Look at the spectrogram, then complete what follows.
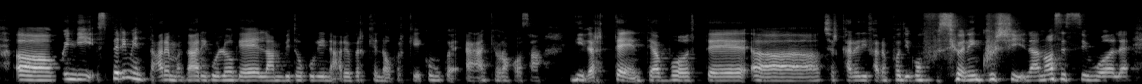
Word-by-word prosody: uhm, 195 -2 +8
quindi 230 +1 -1
sperimentare 270 -7 0
magari 190 0 -1
quello 195 0 -1
che 185 -1 +2
è - - +1
l'ambito 180 +1 -3
culinario, 185 -1 -4
perché 185 +2 -11
no, 180 - -8
perché - - -12
comunque 205 - -9
è - - -3
anche - - -5
una - - -6
cosa - - -10 0.3
divertente 200 -3 0
a 180 - +4
volte, 180 -1 +1
uhm, 175 0 +2
cercare 190 -1 -4
di 190 - -2
fare 190 -1 -6
un 190 - -12
po' 210 - -2
di 190 -2 -2
confusione 205 +2 0
in 210 0 +2
cucina, 205 -4 0
no, 225 +5 +3
se 240 - -2
si 220 -1 -6
vuole. 185 -1 -2
190 Hz, 180 wpm, -24 LUFS, 180-210 Hz, 0.3 s, uhm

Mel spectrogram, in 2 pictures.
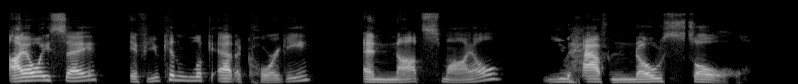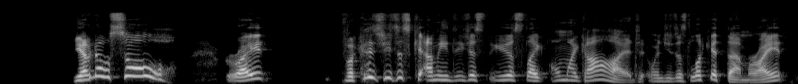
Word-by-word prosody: I 140 - +9
always 195 +2 +5
say, 175 +4 +2 0.3
if 125 +1 -7
you 155 +5 -11
can 215 +3 -1
look 175 0 -6
at 140 -1 +3
a - - -6
corgi 140 - -8 0.5
and 115 -1 +2
not 115 +4 0
smile, 125 - -5 0.4
you 125 +4 -9
have 130 -1 +5
no 120 +5 0
soul. 145 - -4 1.2
You - - +5
have - - +7
no 375 -3 +4
soul, 375 -5 +4 0.5
right? 235 +10 +4 0.8
Because 285 - 0
you 305 0 -1
just 315 0 -5
c - - +1
I 195 - +3
mean, 205 -1 -4
you 195 +1 -13
just 210 +1 -5
you're 205 +2 -4
just 210 0 -7
like, 170 -3 -1
"Oh 185 - -11
my 195 -1 -6
god", 200 +5 -3
when 145 0 -13
you 145 - -13
just 160 +1 -10
look 205 +3 -4
at - - -1
them, 100 -1 -3
right? 105 +2 -1
175 Hz, 160 wpm, -24 LUFS, 130-210 Hz, 1.2 s, I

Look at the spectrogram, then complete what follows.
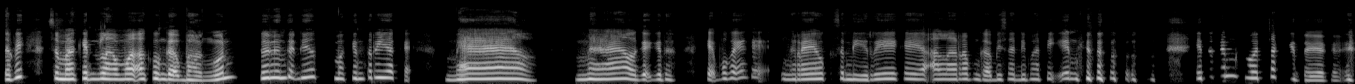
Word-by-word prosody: Tapi, 230 +9 +4 0.3
semakin 245 -1 +6
lama 240 -1 +5
aku 250 +2 -3
nggak 220 -3 +5
bangun, 205 +7 +2 0.3
dan 295 +1 +6
nanti 310 +2 +2
dia 320 +2 +2 0.3
makin 270 +1 -3
teriak 310 -1 +1
kayak, - - -13 0.4
"mel! 255 +2 +6 0.6
mel!" 250 +2 +3
kayak 230 - -2
gitu, 230 0 -4 0.3
kayak - - -5
pokoknya 280 +3 -5
kayak 330 - -13 0.2
nge-reog 235 +2 -1
sendiri, 230 -2 -4 0.2
kayak 245 -2 -4
alarm 235 +1 -3
nggak 200 -3 -5
bisa 225 +2 -8
dimatiin 240 +4 -8 1.2
gitu 280 +5 -7
kan 395 0 -4
kocak 300 +4 -4
gitu 200 -5 -11
ya, 185 - -1
Kak, 185 -1 -16
ya. 215 - -4
245 Hz, 145 wpm, -20 LUFS, 230-275 Hz, 1.2 s, semakin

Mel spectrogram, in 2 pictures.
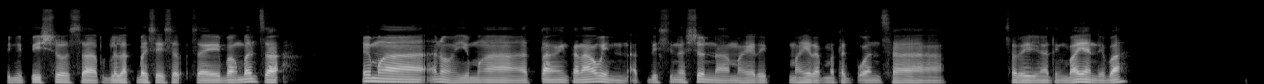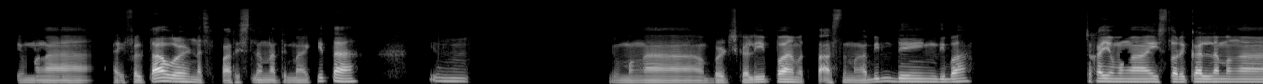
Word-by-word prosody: Benepisyo 105 +1 -2
sa 95 -1 +2
paglalakbay 100 +2 -1
sa 105 - 0
isa 95 +2 -3 0.2
sa - - -3
ibang 100 +1 +1
bansa, 120 -4 +3 0.8
yung 150 -1 +2
mga 120 -4 +4
ano 120 -3 -1
yung 100 +1 -4
mga 105 0 -1 0.4
tanging 105 -1 0
tanawin 115 +1 +2
at - - -10
destinasyon 105 +2 -4
na 95 -1 -3
mahirap 95 0 -4 0.2
mahirap 100 0 -1
matagpuan 100 -1 -5
sa 95 - -3 1.0
sarili 100 -2 -2
nating 95 0 -5
bayan 110 +2 +4
'di 90 - -5
ba? 105 +9 0 1.5
Yung 100 0 -7
mga 95 0 -2 0.6
Eiffel 90 +1 -4
Tower 135 +1 +7
na 105 - -2
sa - - -18
Paris 95 +2 -3
lang 105 -1 -4
natin 100 +1 -8
makikita. 140 +7 +2 0.7
Yung 150 -2 -7 1.4
Yung 95 +1 -11
mga 95 0 -3 0.6
Burj 95 -1 -4
Khalifa 120 +3 +4
matataas 100 -3 -1
na - - -6 0.2
mga - - -1
building 140 0 0 0.2
'di - - -1
ba? 140 +4 +1 1.1
Tsaka 140 - +3
yung 135 -1 +4
mga 130 0 +3
historikal 130 0 +3
na 130 0 +2
mga 125 0 0
105 Hz, 130 wpm, -22 LUFS, 100-130 Hz, 1.5 s, Tower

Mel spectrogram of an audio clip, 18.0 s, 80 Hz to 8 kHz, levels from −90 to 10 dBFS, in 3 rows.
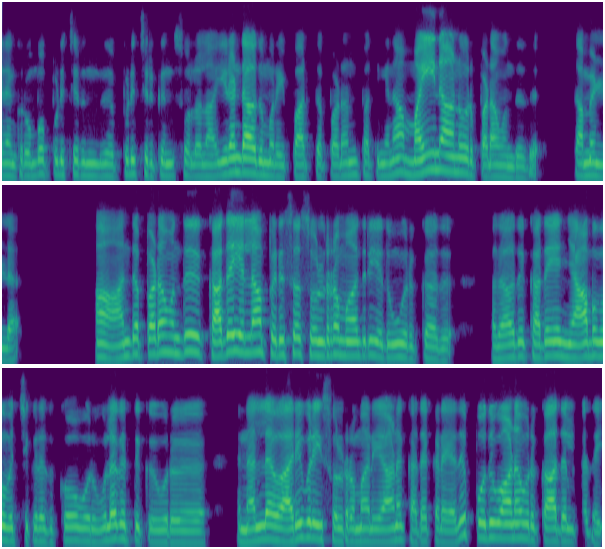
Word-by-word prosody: எனக்கு 150 0 -5
ரொம்ப 150 +4 -4
புடிச்சிருந்தது 150 -3 -5
புடிச்சிருக்குன்னு 165 -3 -5
சொல்லலாம். 145 -2 -5
2ஆவது 185 -1 +4
முறை 145 -1 -5
பார்த்த 145 -1 -4
படம்ன்னு 155 +2 -5
பாத்தீங்கன்னா, 155 +4 -4 0.2
மைனான்னு 200 +1 +4
ஒரு 165 - -6
படம் 140 0 -2
வந்தது, 130 0 -7 0.4
தமிழ்ல. 150 -2 -1 0.9
ஆ - - +5 0.2
அந்தப் 195 +5 -1
படம் 225 +2 +4
வந்து 225 +3 0 0.2
கதை 210 +7 +7
எல்லாம் 230 +1 +3
பெருசா 195 +1 0
சொல்ற 195 +1 +2
மாதிரி 185 +1 +1
எதுவும் 170 +1 -1
இருக்காது. 145 -2 -5 0.5
அதாவது 160 +3 0
கதையை 185 +3 +3
ஞாபகம் 175 +1 +3
வச்சுக்கிறதுக்கோ, 160 0 -5
ஒரு 155 -1 -3
உலகத்துக்கு 185 - 0
ஒரு 145 -1 -3 0.7
நல்ல 175 +3 +4 0.2
அறிவுரை 195 +2 +3
சொல்ற 160 -1 -2
மாரியான 155 +2 0
கதை 160 +2 -3
கெடையாது. 145 +1 -1 0.2
பொதுவான 195 -1 +4
ஒரு 170 - -3
காதல் 160 -1 +2
கதை. 135 - -8
165 Hz, 145 wpm, -23 LUFS, 150-190 Hz, 0.9 s, கதை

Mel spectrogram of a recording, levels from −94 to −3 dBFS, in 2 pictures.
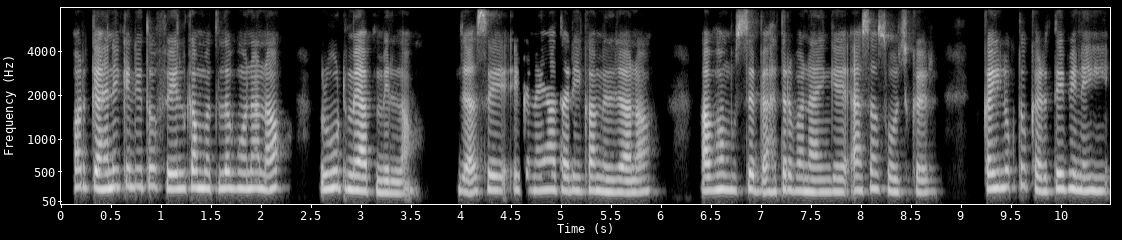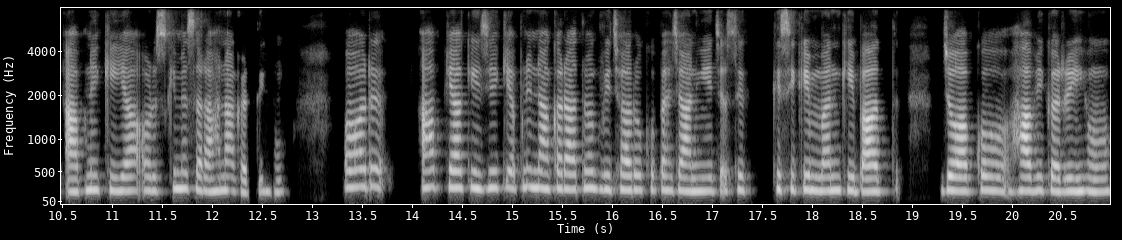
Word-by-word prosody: और 270 0 +1
कहने 245 +1 +6
के 275 +1 -2
लिए 270 0 -3
तो 280 +1 -3
फ़ेल 240 -3 +1
का 255 +1 +2
मतलब 245 0 +1
होना 245 0 +2
ना 225 0 +3 0.5
रूटमैप 230 -4 +4
मिलना, 180 -2 -1 0.5
जैसे 205 +4 +2
एक 225 -2 -6
नया 215 +1 0
तरीक़ा 210 0 0
मिल 195 -2 0
जाना, 185 0 +2 0.6
अब 210 +1 +4
हम 230 0 +2
उससे 215 +2 +1
बेहतर 200 +2 0
बनाएँगे, 195 -2 -1
ऐसा 215 +4 0
सोचकर, 195 -3 -3 0.5
कई 235 +1 +5
लोग 260 +1 -3
तो 290 - -5
करते 205 +3 +1
भी 235 0 +1
नहीं 205 -1 -1
आपने 220 +3 +2
किया 210 0 0
और 215 -1 -4
उसकी 210 +4 -3
मैं 240 0 +1
सराहना 215 -2 0
करती 190 +1 -5
हूँ। 190 +1 -9 0.6
और 270 +2 0 0.5
आप 260 +1 +1
क्या 255 -1 +4
कीजिए 250 0 0
कि 255 0 -4
अपने 260 +2 -4
नकारात्मक 240 -1 +1
विचारों 225 -1 0
को 220 +1 -9
पहचानिए 205 -2 0
जैसे 220 +2 -5 0.3
किसी 230 0 -1
के 225 0 +1
मन 210 0 +1
की 215 -1 0
बात, 200 0 +4 0.5
जो 215 0 +4
आपको 205 +1 +2 0.3
हावी 210 0 +5
कर 200 -1 0
रही 200 0 +1
हो 200 -2 -1
215 Hz, 175 wpm, -24 LUFS, 205-240 Hz, 0.6 s, कहने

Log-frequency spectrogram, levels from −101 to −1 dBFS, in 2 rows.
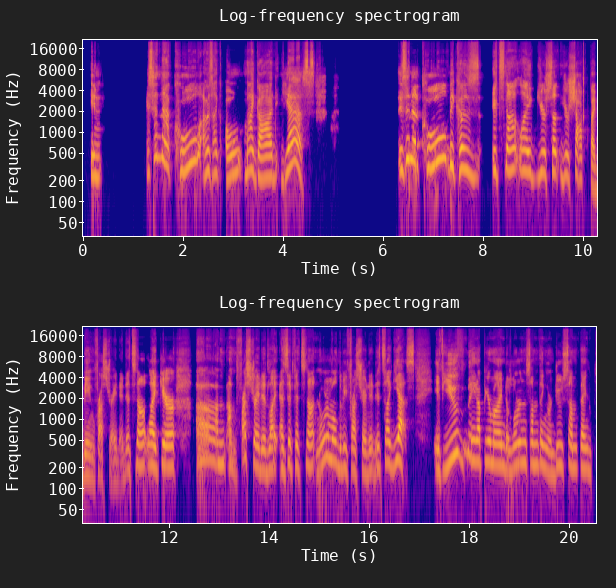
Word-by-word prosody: In 230 -1 +1 0.9
isn't 440 +1 +3
that 340 -5 +1
cool? 310 +9 -1
I - - -3
was 280 -2 +1
like, 250 0 -7
"Oh 235 +5 -1
my 275 +3 +1
god. 225 -1 +2
Yes!" 330 - +3 1.7
Isn't 395 +9 +5
that 360 -4 +6
cool? 375 +8 +3
Because 290 -7 +2 0.3
it's 285 +3 +2
not 290 +1 +3
like 275 -4 +1
you're 260 +4 -1
so 270 +1 +3
you're 235 +2 -6
shocked 220 -2 +1
by - - +2
being 150 -2 -3
frustrated. 135 +4 -7
It's 190 +1 -3
not 220 -1 +1
like 220 -4 +2
you're, 210 -2 +4 0.4
"Ugh, 250 -3 -1
I'm 230 0 -8
I'm - - -3
frustrated." 185 -4 -1
Like, 195 +2 -1
as 195 -3 -1
if 225 -3 -2
it's 210 0 -4
not 210 -2 -1
normal 250 - -3
to 195 - -8
be 200 - -5
frustrated. 180 -1 -5
It's 205 +3 -4
like, 240 -2 0
"Yes. 255 +3 +4 0.4
If 185 0 -2
you've 270 - +2
made 255 -6 -1
up 245 0 0
your 245 -1 -2
mind 220 -2 0
to 185 - -5
learn 230 +6 -4
something 225 -2 -5
or 170 -3 -7
do 215 +7 -7
something" 200 -2 -3
230 Hz, 165 wpm, -24 LUFS, 205-275 Hz, 1.7 s, that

